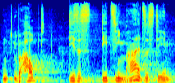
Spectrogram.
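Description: An actor playing a wry, self-assured male engineer recalling his work with expressive, opinionated emphasis in a live radio feature. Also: on the low side, slow, faint music behind. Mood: dismissive, amused. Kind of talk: dramatised quotations in a live documentary radio feature. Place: live stage performance in a hall. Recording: echoey hall, long reverb.

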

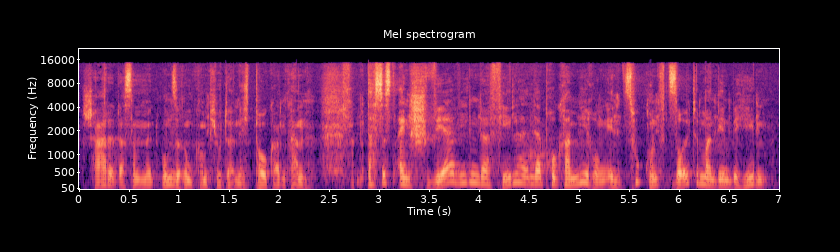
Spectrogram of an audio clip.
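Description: A bored, needling male astronaut on a moon station , acted by a man for a radio play. His voice is medium in pitch and casually sardonic. Some noise sits on the recording. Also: sing-song, a little fast, dark tone, close to an everyday voice. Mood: bored, teasing. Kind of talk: staged radio play reading.

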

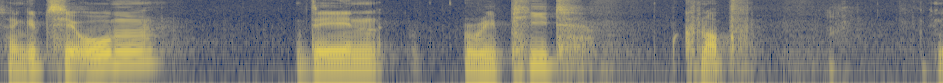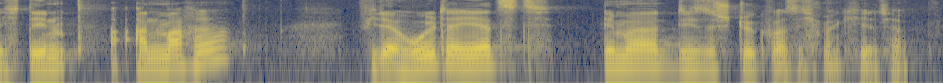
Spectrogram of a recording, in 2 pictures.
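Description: A man presenting a hands-on software workshop live, informally thinking aloud as he demonstrates each step. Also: medium pitch, lively intonation, slow pace, long pauses.

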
